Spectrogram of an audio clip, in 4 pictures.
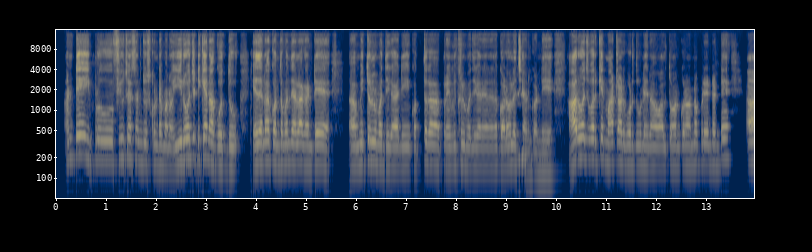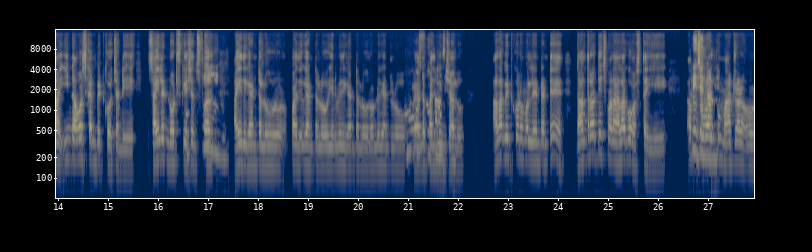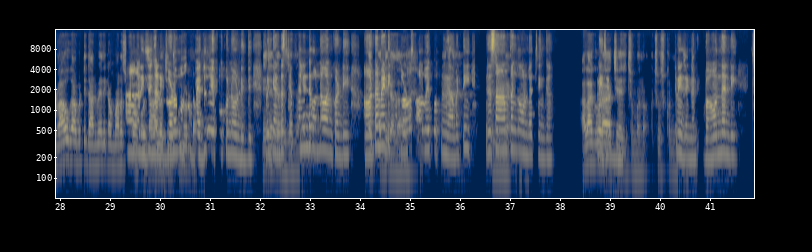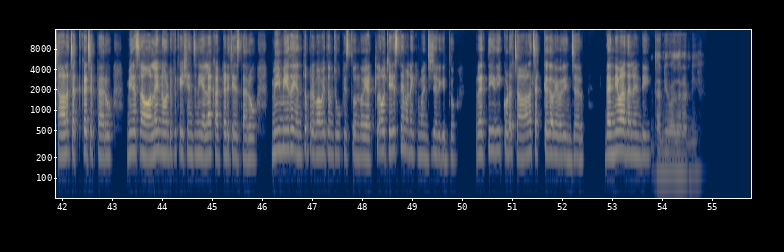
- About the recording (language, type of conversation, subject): Telugu, podcast, ఆన్‌లైన్ నోటిఫికేషన్లు మీ దినచర్యను ఎలా మార్చుతాయి?
- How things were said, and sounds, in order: in English: "ఫ్యూచర్స్"; other background noise; in English: "అవర్స్"; in English: "సైలెంట్ నోటిఫికేషన్స్ ఫర్"; in English: "సూపర్"; in English: "సైలెంట్‌గా"; in English: "ఆటోమేటిక్‌గా"; chuckle; in English: "సాల్వ్"; in English: "ఆన్‌లైన్ నోటిఫికేషన్స్‌ని"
